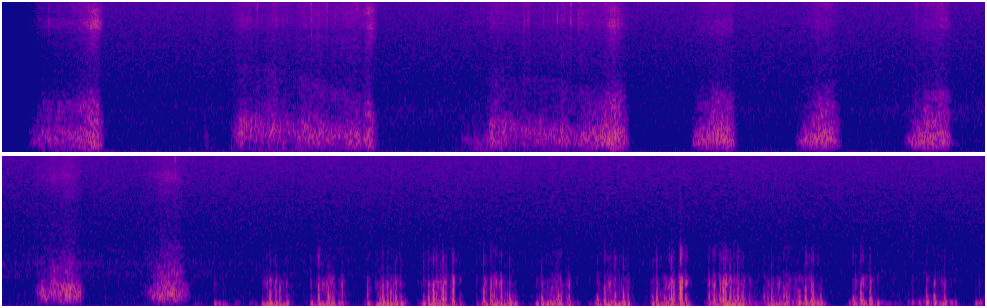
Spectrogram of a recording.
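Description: A small solid cork stopper, held upright on a dark mat, is rubbed and scratched with white-gloved fingertips near a microphone. Soft, low, rustling strokes start slow and drawn out, then quicken into a steady run of short, separate scratches. The sound stays dull and muffled, with almost no bright content.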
